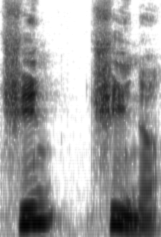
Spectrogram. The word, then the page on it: chinchina: chinchino; provençal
